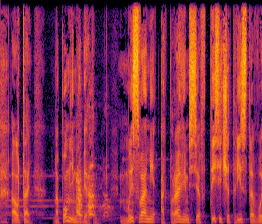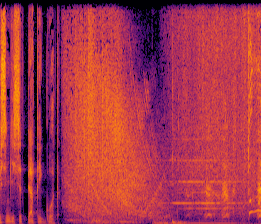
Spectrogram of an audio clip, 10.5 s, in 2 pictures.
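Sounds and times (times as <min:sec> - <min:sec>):
speech: 0:00.2 - 0:07.2
rain: 0:08.7 - 0:10.4.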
